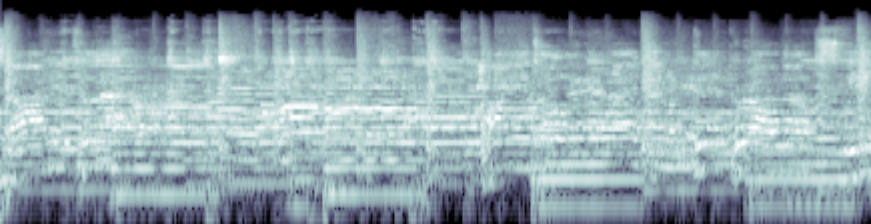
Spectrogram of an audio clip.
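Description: Live band playing: strummed guitar over long held electric bass notes, with a man singing.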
